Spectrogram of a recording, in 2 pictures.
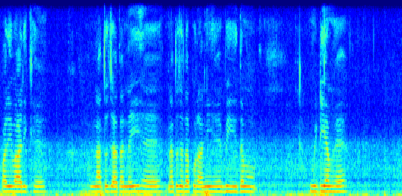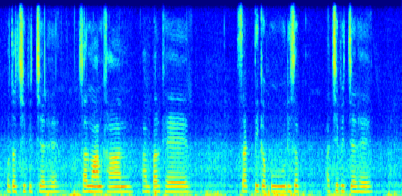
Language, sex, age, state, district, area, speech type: Urdu, female, 30-45, Uttar Pradesh, Mirzapur, rural, spontaneous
